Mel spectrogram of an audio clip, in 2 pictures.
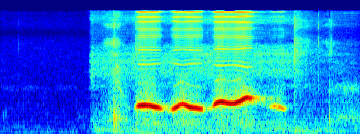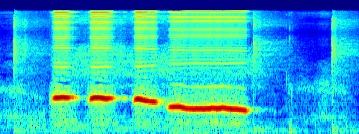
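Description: A person whistling a tune in short phrases, the pitch wavering and gliding between notes. It starts about a second in and breaks off for about a second near the middle.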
